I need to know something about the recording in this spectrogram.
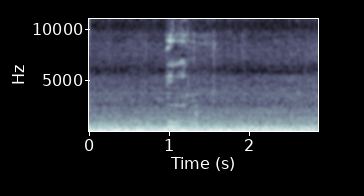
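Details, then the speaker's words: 2004 Cadillac SRX at 40 mph after wheel bearing replacement: soft steady road rumble with no howl or drone; bearing noise gone, slight vibration remains, owner suspects driveshaft hanger bearing; normal quiet driving. "far so good there's 40 listen to that quiet oh smooth I'm very happy"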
